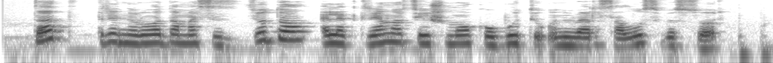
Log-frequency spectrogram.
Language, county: Lithuanian, Vilnius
